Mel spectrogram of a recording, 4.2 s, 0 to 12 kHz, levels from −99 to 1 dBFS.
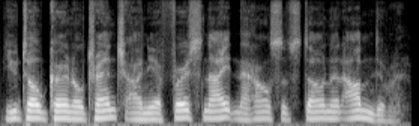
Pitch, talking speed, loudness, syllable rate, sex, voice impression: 135 Hz, 215 wpm, -18 LUFS, 5.4 syllables/s, male, masculine, adult-like, slightly middle-aged, slightly thick, slightly relaxed, slightly weak, slightly dark, soft, slightly muffled, cool, intellectual, slightly refreshing, slightly sincere, calm, mature, friendly, slightly reassuring, unique, elegant, sweet, slightly lively, kind, modest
